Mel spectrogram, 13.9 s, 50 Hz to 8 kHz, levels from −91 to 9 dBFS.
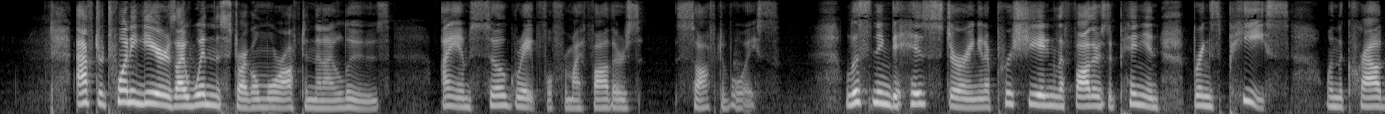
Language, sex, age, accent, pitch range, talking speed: English, female, 40-59, American, 185-255 Hz, 150 wpm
